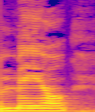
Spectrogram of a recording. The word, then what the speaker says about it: mail: AI, two letters together, letter team AI, saying the long A sound when A says its name.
